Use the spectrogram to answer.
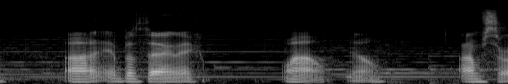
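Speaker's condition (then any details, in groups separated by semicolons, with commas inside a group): ALS; onset with upper body and upper chest spasms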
